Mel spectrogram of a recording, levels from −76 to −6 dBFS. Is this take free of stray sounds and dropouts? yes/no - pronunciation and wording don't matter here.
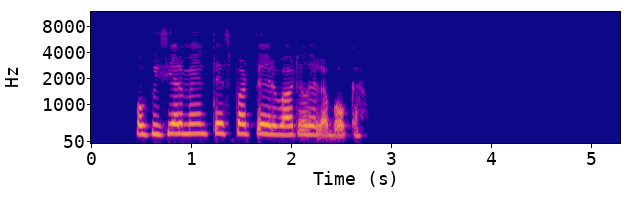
yes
